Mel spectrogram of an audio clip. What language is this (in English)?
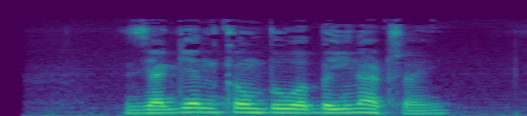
Polish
